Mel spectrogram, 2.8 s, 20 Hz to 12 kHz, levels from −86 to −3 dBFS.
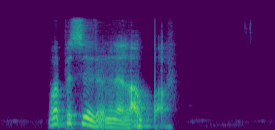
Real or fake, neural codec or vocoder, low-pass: fake; codec, 16 kHz, 0.5 kbps, X-Codec, HuBERT features, trained on balanced general audio; 7.2 kHz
